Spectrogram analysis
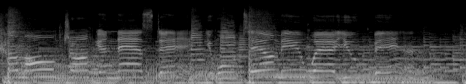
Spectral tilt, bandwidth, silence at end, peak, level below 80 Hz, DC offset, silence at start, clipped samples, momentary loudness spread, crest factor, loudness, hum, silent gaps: -6 dB/octave; 15 kHz; 0 s; -8 dBFS; -32 dBFS; under 0.1%; 0 s; under 0.1%; 4 LU; 16 dB; -24 LUFS; none; none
